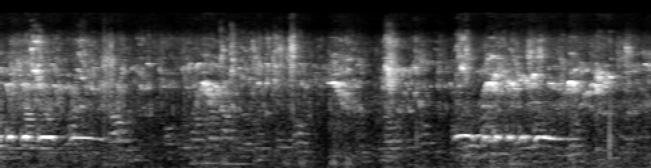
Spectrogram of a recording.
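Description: Crimson rosellas give busy, scratchy chattering through the whole clip, broken by a few clear, piping whistled notes, some drawn out and level.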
